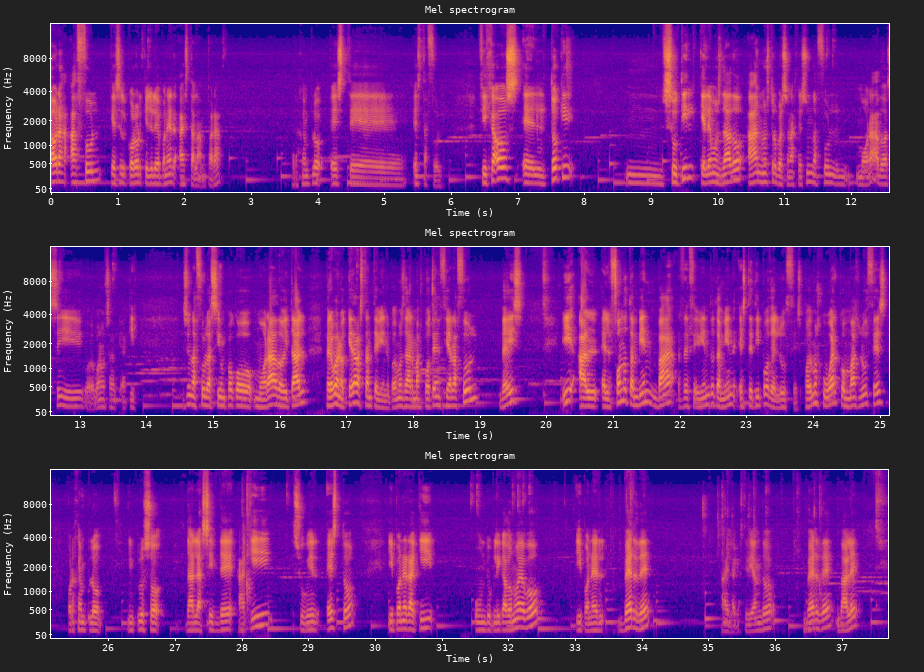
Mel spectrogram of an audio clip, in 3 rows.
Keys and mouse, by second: 11.6 click, 17.0-19.6 drag, 25.6-26.3 middle drag, 27.4 shift+d, 28.7 click, 32.0 click, 32.3-37.1 drag, 35.1 BackSpace, 35.2 BackSpace.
